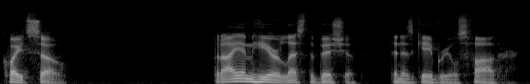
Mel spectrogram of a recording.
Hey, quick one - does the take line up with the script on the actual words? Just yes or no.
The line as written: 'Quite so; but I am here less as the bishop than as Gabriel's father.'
no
